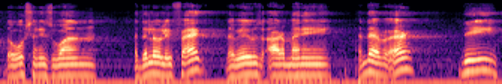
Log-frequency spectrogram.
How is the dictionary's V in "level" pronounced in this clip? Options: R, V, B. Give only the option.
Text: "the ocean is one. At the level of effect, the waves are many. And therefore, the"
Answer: B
